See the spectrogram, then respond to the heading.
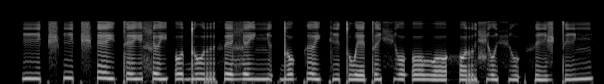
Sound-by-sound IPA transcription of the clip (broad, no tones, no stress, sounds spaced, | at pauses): i t͡ʃʰ i t͡ʃʰ e j t e j ɬ ɘ j ʔ o d u r θ e ɮ e j ɲ ɘ ʔ d o k ɘ j k i t w e t ɘ ç o ʔ o β o h o r ɕ o ç u ʔ θ i ʒ t i ɲ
